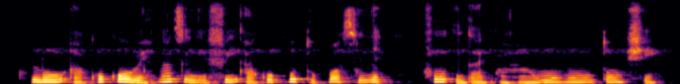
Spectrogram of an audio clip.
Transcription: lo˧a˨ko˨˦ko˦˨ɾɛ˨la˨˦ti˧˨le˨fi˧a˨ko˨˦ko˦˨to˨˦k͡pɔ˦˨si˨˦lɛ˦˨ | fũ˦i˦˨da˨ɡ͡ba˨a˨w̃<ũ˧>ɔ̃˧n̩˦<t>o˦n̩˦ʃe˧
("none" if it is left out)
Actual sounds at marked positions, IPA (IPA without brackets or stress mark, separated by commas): ɔ̃˧, t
